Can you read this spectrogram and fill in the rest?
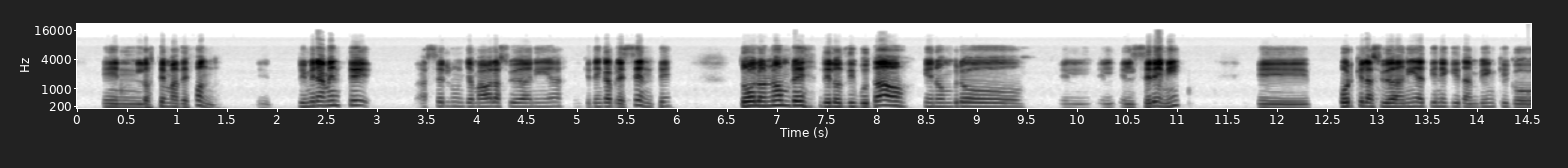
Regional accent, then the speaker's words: Chile; cuál es el sistema que como chilenos queremos para nuestro futuro.

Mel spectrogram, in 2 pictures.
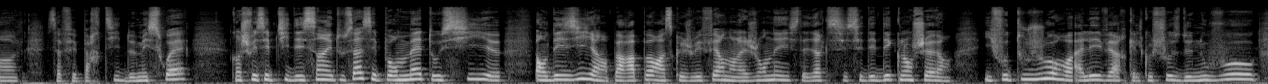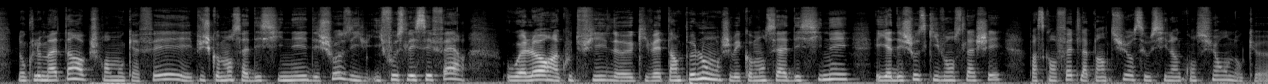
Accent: Moret-sur-Loing, Île-de-France, France; born there; also born or lived in Le Havre; parce que je suis née à Moret-sur-Loing. Donc, ouais. En fait, c'était aussi une terre de peinture

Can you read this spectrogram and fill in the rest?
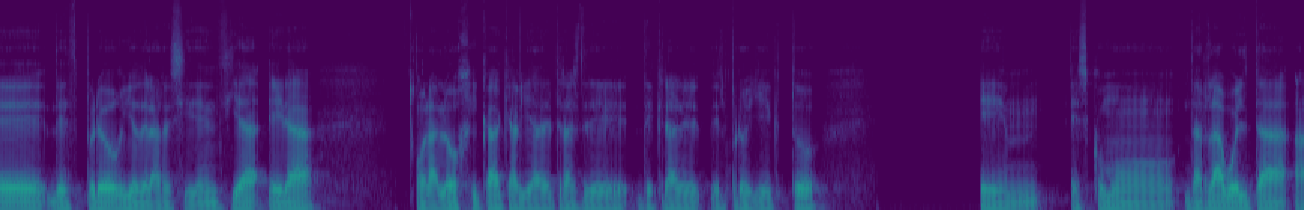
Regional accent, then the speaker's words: Navarre, Spain; de repente como redescubrir también mi tierra, pues yo qué sé. Viajé mucho por Navarra

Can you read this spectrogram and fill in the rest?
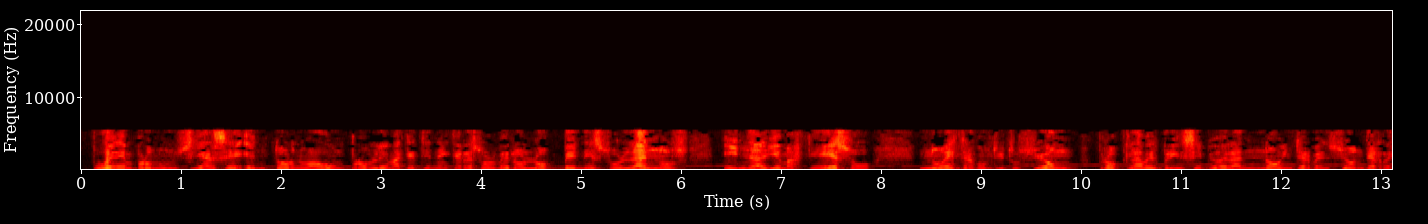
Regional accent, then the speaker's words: Ecuador; yo como ecuatoriano siento vergüenza

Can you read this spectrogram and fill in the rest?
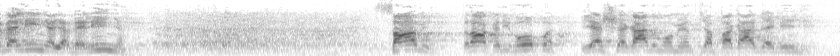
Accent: Acre, Brazil; born there; Eu nasci no território do Acre. Aliás, quando eu digo que nasci no Acre, me perguntam logo o quê? Nasce gente lá?

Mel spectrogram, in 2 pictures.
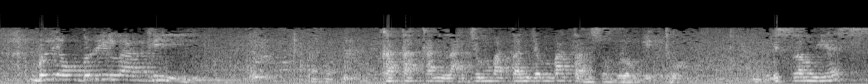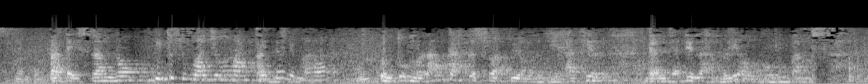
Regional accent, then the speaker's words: Sumatra, Indonesia; born there; now in Yogyakarta, Indonesia; saya yang lahir di Sumatera datang ke Jogja.

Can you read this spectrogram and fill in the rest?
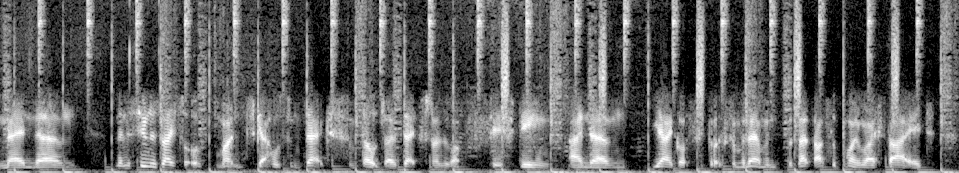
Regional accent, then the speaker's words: Wales, United Kingdom; Well, originally I'm from North Wales, a tiny little village.

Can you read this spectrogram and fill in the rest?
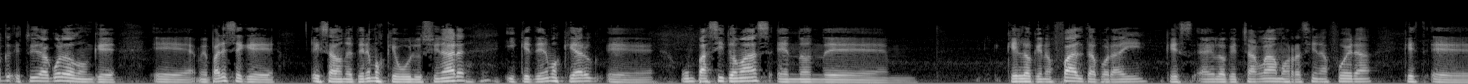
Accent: Buenos Aires, Argentina; No nos da miedo decirlo, somos porteños

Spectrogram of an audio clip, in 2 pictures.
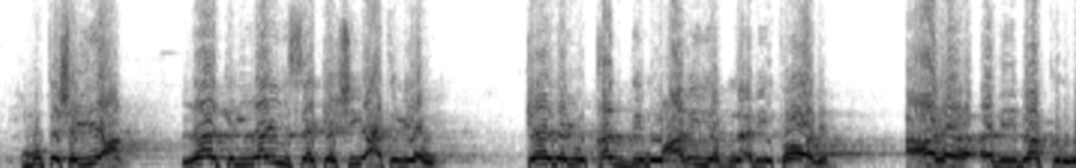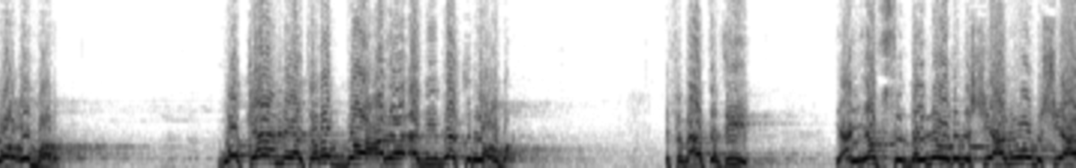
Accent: Egypt; أنا مصري خايب، عارف خايب يعني إيه؟ الإنجليزي عندي ضعيف، قراءة مش نطق.

